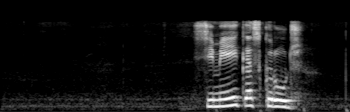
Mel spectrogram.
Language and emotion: Russian, neutral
